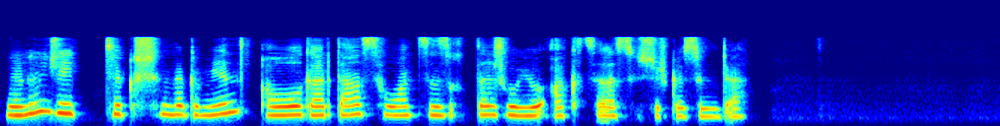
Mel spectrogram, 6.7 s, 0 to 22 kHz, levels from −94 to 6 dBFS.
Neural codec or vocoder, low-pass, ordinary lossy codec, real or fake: codec, 16 kHz, 1.1 kbps, Voila-Tokenizer; none; none; fake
